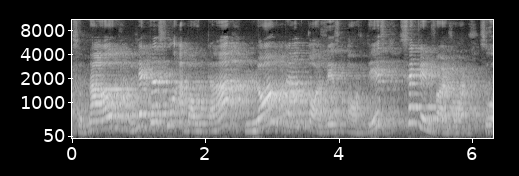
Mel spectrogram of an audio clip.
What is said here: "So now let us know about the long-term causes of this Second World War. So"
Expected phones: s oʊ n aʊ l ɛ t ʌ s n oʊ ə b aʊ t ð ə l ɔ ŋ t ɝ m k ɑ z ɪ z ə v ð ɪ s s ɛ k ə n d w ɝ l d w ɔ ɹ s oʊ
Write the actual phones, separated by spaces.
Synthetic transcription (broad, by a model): s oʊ n aʊ l ɛ t ʌ s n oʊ ə b aʊ t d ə l ɔ ŋ t ɝ m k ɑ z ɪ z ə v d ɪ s s ɛ k ə n d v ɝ d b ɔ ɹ s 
